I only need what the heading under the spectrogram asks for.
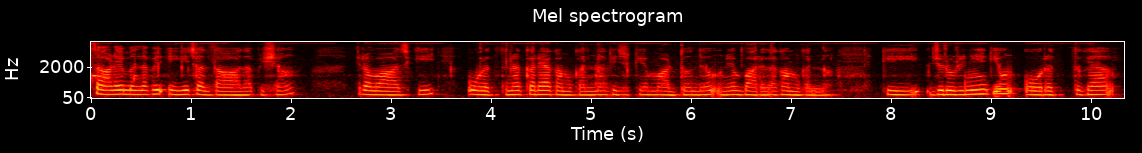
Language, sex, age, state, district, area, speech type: Dogri, female, 18-30, Jammu and Kashmir, Reasi, rural, spontaneous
